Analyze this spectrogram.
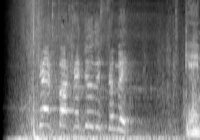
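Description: A man shouts in anguish.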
